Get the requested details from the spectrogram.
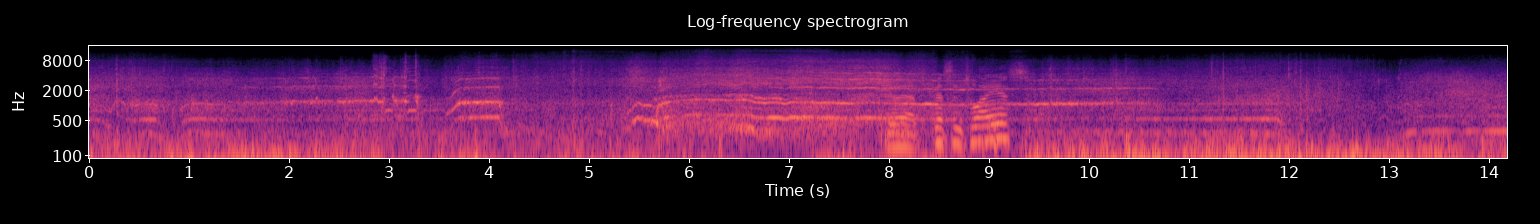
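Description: Wind buffets the microphone outdoors with a low rumble.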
